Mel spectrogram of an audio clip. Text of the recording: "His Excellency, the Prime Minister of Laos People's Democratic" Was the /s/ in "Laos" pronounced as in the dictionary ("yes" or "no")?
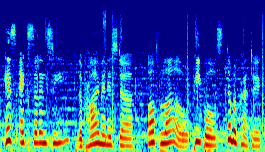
no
